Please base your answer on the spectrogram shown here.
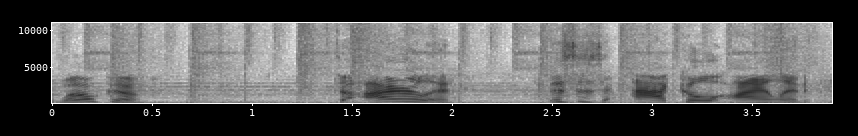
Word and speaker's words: Achill: This is Achill Island. It's also kinda spelled like A Chill Island.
